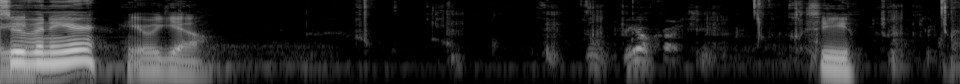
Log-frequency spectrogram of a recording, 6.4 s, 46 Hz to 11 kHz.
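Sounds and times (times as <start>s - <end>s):
speech: 0.0s - 1.4s, 4.2s - 4.4s, 5.4s - 5.8s
crunchy bite into a pickle spear: 2.0s - 6.3s.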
